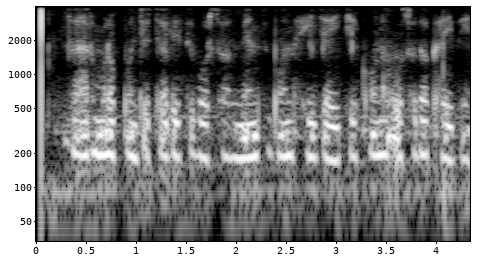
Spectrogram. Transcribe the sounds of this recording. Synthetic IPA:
saɾmɔɾɔpɔnt͡ʃɔt͡ʃalisbɔɾsɔmansbɔnd̪ɔhejd͡ʒajt͡ʃʰikɔɽ̃ɔʔosɔd̪ɔkʰajbe

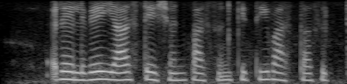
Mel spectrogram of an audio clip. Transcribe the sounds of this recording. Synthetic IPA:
ɾelʋejasʈeɕənpasuːnkit̪iːʋast̪asuʈː

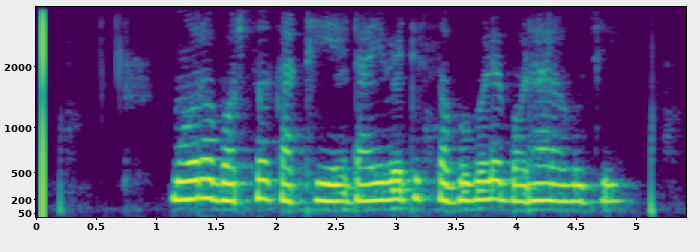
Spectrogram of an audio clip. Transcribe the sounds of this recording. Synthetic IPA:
moɾɔbɔɾsɔsaʈʰieɖajbeʈisːəbubeɭebɔɽ̤aɾɔɦut͡ʃʰi

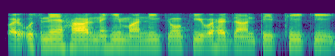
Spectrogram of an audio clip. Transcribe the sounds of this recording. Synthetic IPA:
pɐɾʊsneɦaːɾnɐɦĩmaːnikjõːkiʋɐɦd͡ʒaːnt̪it̪ʰikiː

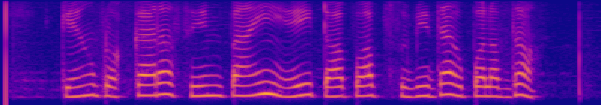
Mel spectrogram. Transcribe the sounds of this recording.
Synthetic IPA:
keũprʌkːaɾʌsimpaĩeiʈɔpʌpsubid̪ʱaupʌlʌb̚d̪ʱʌ

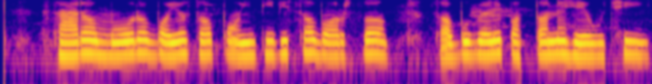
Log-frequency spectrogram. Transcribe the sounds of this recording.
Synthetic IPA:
saɾɔmoɾɔbɔjɔsɔpɔj̃t̪iɾisɔbɔɾsɔ | sɔ̰bubeɭepɔt̪ːɔneɦewt͡ʃʰi

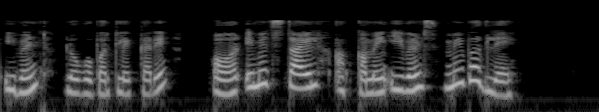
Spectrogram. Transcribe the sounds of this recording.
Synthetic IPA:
iːʋẽɳʈloːɡõpɐɾklɪkːɐɾẽ | ɔːɾɪmed͡ʒsʈaːɪlɐ̰p̚kɐmɪ̃ŋɡʔiːʋɛ̃ɳʈsmẽbɐd̪lẽː

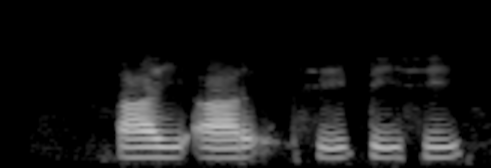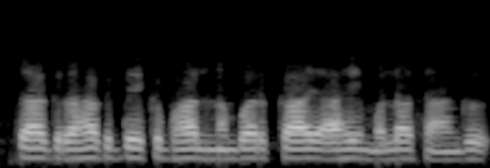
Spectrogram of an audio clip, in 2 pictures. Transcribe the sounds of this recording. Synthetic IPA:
aiaɾ | siʈisi | t͡ʃaɡɾəɦəkd̪ekʰbʱalnəmbəɾkajaɦeməlasãŋɡ

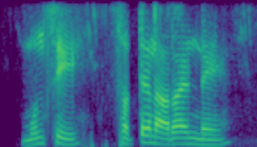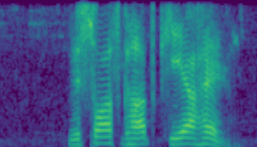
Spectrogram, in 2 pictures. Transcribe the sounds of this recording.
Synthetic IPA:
munsiː | sət̪jənaɾajəɳne | ʋisʋasɡʱat̪kijeaɦe

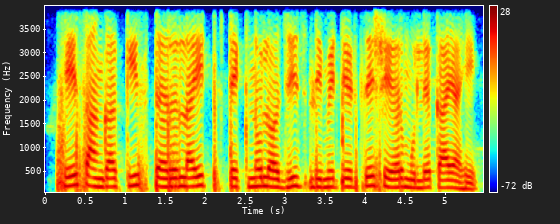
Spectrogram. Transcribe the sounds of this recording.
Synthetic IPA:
hesaŋɡakiːsʈəɾlaiʈʈeknolɔd͡ʑiːd͡zlimiʈeɽt͡seɕejəɾmuljekajaɦe

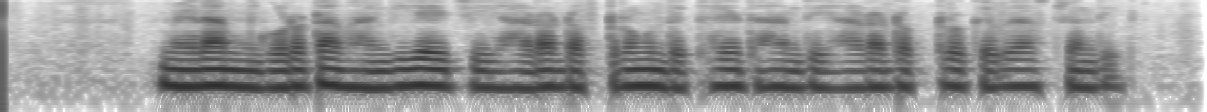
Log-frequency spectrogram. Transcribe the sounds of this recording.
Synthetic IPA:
meɽamɡoɽɔʈabʱaŋɡid͡ʒajt͡ʃʰiɦaɽɔɖɔkʈɔɾɔŋkud̪ekʰajt̪ʰaɦant̪iɦaɽɔɖɔk̚ʈɔɾɔkebeast͡ʃɔnt̪ḭ

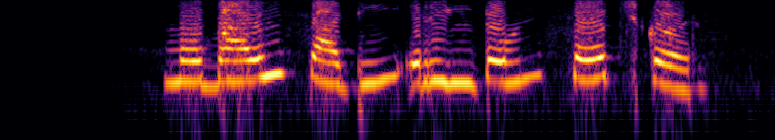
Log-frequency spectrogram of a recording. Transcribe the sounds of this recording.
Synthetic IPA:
mobailsaʈiːɾiɳʈonsəɾt͡ɕkəɾ

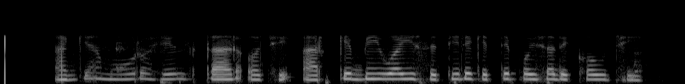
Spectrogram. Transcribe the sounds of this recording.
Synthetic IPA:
aɡjamoɾɔɦelt̪ʰkaɾɖɔt͡ʃʰiaɾkebiajset̪iɾeket̪epɔjsad̪ekʰɔwt͡ʃʰi

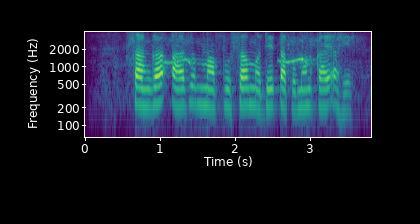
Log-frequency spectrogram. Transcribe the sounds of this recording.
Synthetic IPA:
saŋɡaʔːd͡zmapusaməd̪ʱːjet̪apmankajaɦe

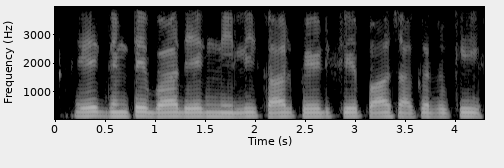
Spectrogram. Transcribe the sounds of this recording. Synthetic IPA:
eːk̚ɡʱɐɳʈebaːd̪eːkniːlikaːɾpeːɖkepaːsaːkəɾːʊkʰiː

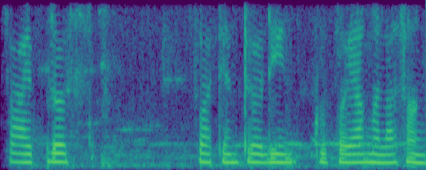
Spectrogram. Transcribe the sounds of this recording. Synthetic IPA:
sajpɾəs | sʋat̪jənt̪ɾəd̪inkɾupəjaməlasaŋ

